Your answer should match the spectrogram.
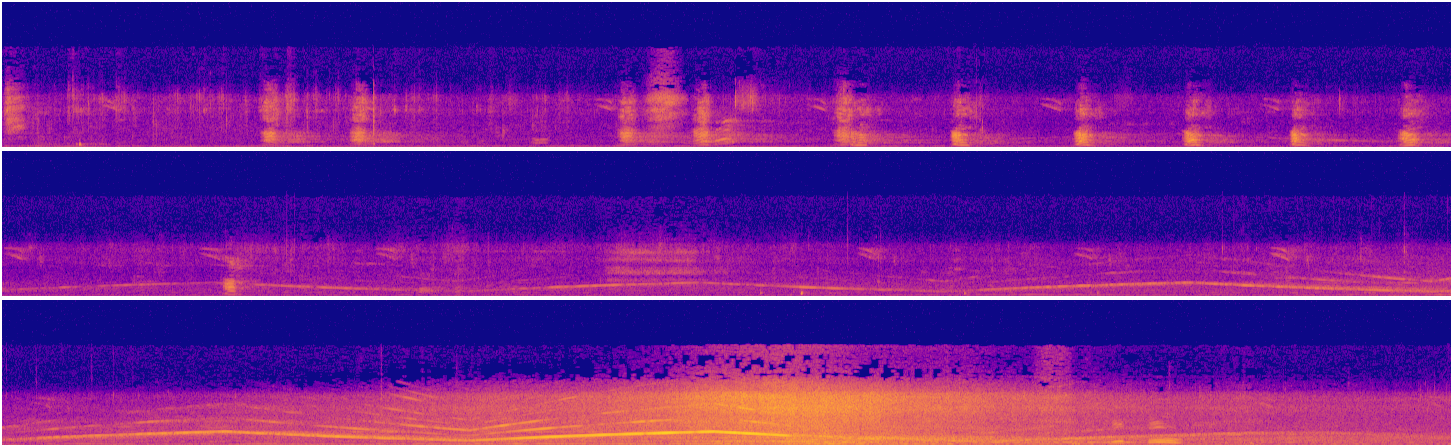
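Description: A Rottweiler barking in a steady series, roughly one bark a second. The barks then give way to a wailing emergency-vehicle siren that rises and falls every few seconds, grows louder to its loudest near the end and begins to fade.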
